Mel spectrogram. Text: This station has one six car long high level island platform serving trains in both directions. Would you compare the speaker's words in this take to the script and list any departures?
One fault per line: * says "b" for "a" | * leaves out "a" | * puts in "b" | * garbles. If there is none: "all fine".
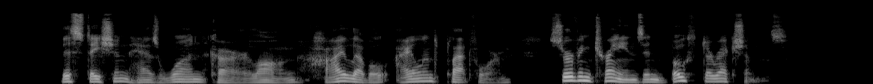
* leaves out "six"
